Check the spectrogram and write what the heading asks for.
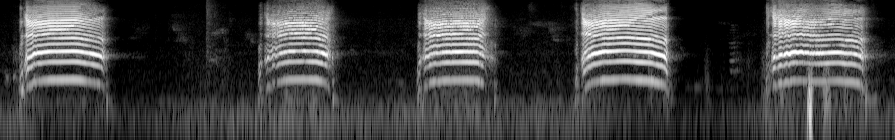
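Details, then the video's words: Five loud, evenly spaced goat bleats from a village goat, each about a second long with a rich, nasal harmonic tone and a slight wavering quaver, with clean silence between them. "goat sounds / really goat sound effect"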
